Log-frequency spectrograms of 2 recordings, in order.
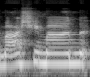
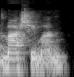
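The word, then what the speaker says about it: Maximón: m-a-x-i m o n looks like maximum but we pronounce that mashiman are you guided to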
